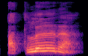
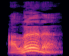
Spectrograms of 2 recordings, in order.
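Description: First: Both T sounds are pronounced. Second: Both T sounds are dropped. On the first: "Mas também pode ser pronunciado" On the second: "ela perde algumas vezes os dois T's"

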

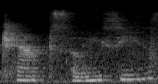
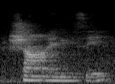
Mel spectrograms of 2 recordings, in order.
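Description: First: It is pronounced the English way. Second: It is pronounced the French way.

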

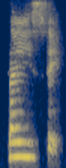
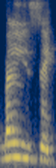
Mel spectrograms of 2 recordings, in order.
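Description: First: The s sound is clearly pronounced. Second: The s sound is not clearly pronounced. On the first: The speaker calls it right. "Cái từ này mình đọc là basic" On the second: The speaker calls it wrong. "chứ mình không đọc là basic nha"

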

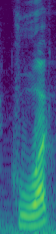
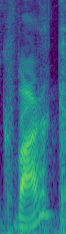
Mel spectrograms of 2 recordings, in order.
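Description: First: The word is pronounced the English way. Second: The word is pronounced the German way. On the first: The speaker calls it wrong. "das klingt zu Englisch" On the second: The speaker calls it right. "das muss Quark heißen"

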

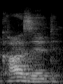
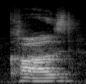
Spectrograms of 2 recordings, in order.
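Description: First: The ending is said as an extra syllable. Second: The word is said as one syllable. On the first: The speaker calls it wrong. "not caused" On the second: The speaker calls it right. "We're keeping it one syllable"

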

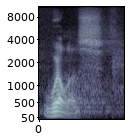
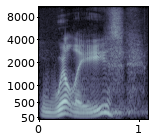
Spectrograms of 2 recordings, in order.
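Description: First: The name ends like the surname Willis. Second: The name is said following its spelling. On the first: This is how the founder's name was originally said. "I prefer the original pronunciation" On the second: This is the common modern way people say it. "people call Jeeps Willys because of how the name is spelled"

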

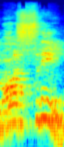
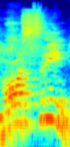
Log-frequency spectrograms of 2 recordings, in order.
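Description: The two takes are said the same way.

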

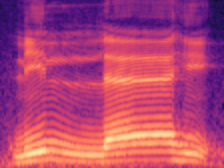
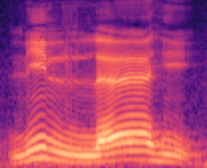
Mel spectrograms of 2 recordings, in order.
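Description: Both takes have the same delivery.

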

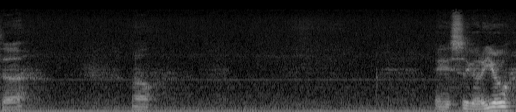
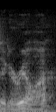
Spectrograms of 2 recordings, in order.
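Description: First: The word has its standard pronunciation. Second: The word has a Tennessee regional pronunciation. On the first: The speaker calls it right. "I actually heard it pronounced properly, and I cannot go back" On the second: The speaker calls it wrong. "if you're from Tennessee, is pronounced cigarilla"

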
